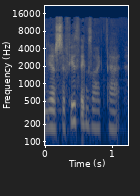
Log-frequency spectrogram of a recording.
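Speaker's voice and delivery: ordinary delivery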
